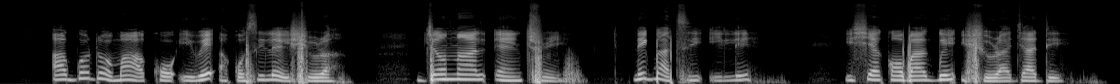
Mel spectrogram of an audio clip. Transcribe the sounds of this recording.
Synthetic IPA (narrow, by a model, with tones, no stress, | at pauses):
a˧ɡ͡bɔ˦dɔ˦˨mãː˨˦˧kɔ˧ʔi˨we˨˦ʔa˦˨kɔ̃˨si˨˦lɛ˦˨i˨ʃu˨ɾa˧ | d͡ʒɔ˦na˦lɛ˧ntɾi˨ | nĩ˦ɡ͡ba˦˨tʰi˨˦i˧le˦ | i˧ʃɛ˦kã˧ba˦ɡ͡be˦ʔi˦˨ʃu˨ɾa˧d͡ʒa˦de˧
